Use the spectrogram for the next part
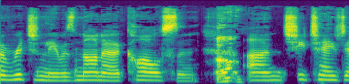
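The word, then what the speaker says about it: Neneh: Although I think it's probably, I don't think it is of your genre, the singer Nina Cherry. Is 57 today, And did she make that song Buffalo something? – Yeah, Buffalo Stance, yeah. She's actually Nana Cherry. Most people mispronounce her name.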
